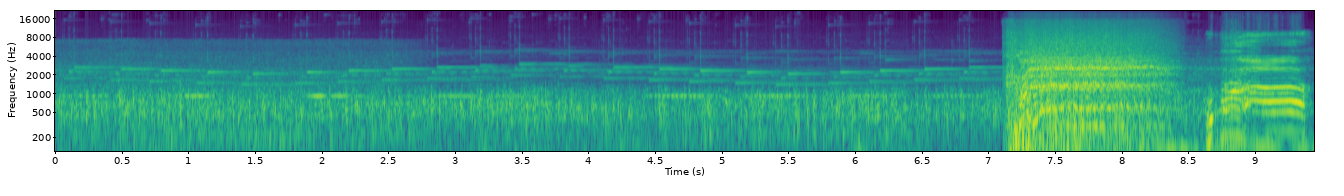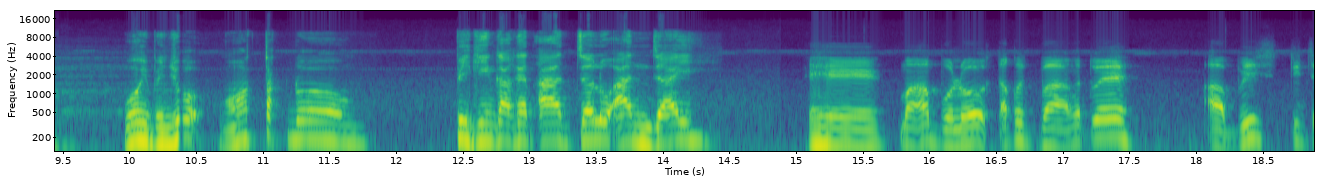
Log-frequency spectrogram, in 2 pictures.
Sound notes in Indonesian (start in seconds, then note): 7.1 berteriak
